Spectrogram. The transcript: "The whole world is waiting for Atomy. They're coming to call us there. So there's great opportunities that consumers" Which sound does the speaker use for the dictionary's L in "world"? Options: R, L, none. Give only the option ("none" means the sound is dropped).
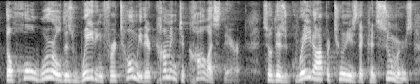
L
